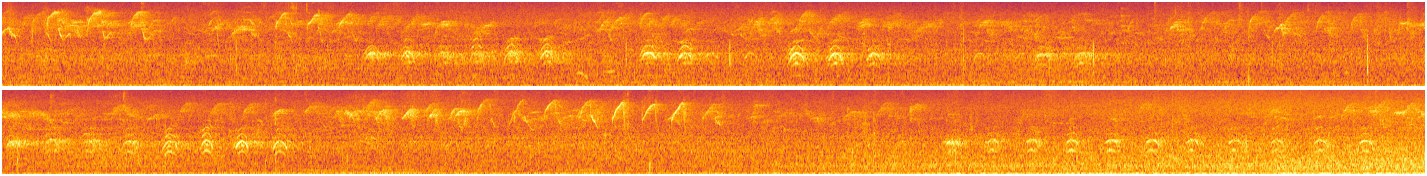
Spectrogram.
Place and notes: Katsura Imperial Villa gardens, Kyoto - gardens sonority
